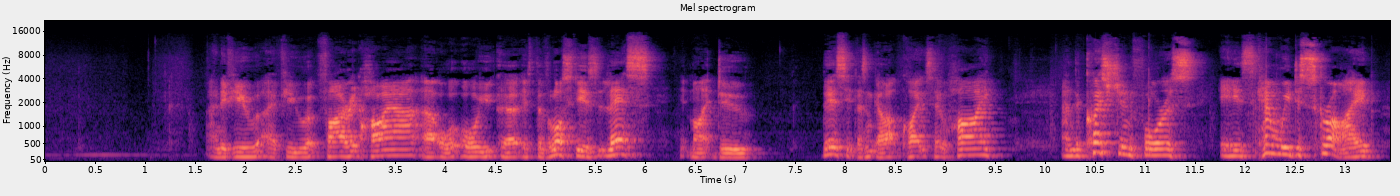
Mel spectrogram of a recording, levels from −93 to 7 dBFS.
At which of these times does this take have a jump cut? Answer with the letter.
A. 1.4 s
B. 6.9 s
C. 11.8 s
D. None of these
D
